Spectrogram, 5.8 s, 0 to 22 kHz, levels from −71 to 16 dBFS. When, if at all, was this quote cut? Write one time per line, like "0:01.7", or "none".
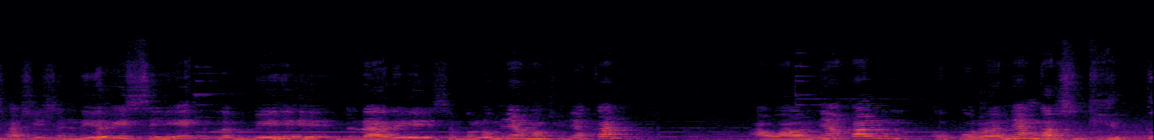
0:03.4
